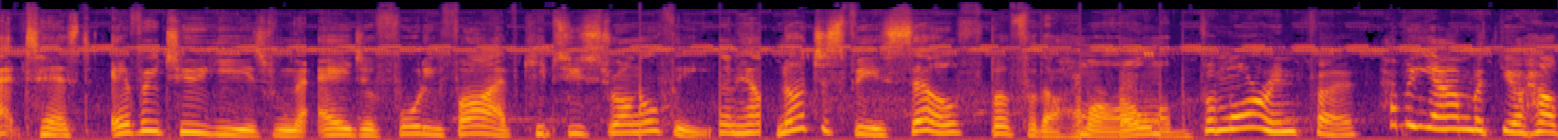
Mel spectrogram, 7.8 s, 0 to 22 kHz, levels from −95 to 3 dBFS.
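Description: From 3.2 to 3.8 s, and again from 5.4 to 5.8 s, the sound jumbles briefly. These are chunks out of order. In the first case a 200 ms block arrives two blocks late and plays after the material that should follow it. In the second it is one block late. Each swap leaves three hard joins. Unlike a dropout or a repeat, nothing is missing or duplicated. The same material simply plays in the wrong order.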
